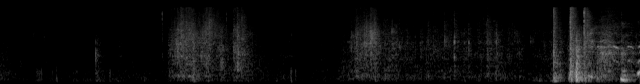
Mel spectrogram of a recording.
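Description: Fabric pop-up play tunnel rustling and crinkling in three bursts as it is moved about, the last and loudest near the end.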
